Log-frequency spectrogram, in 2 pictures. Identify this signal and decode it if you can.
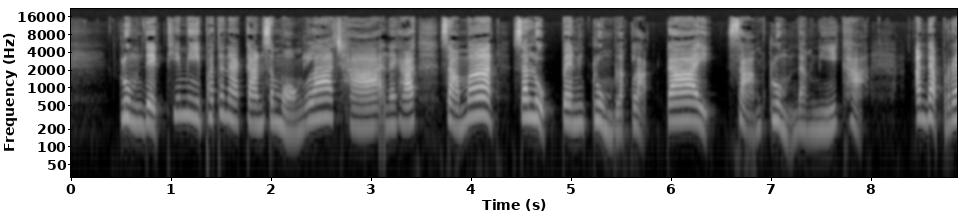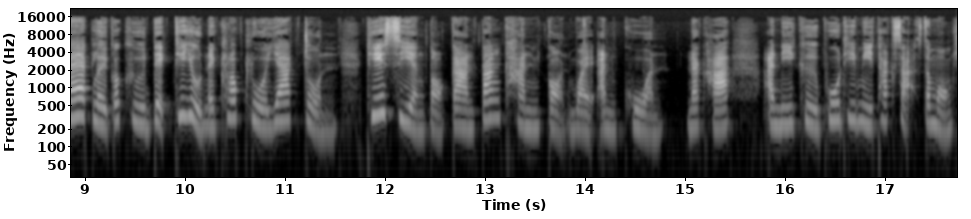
Speech in Thai. There is no code.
